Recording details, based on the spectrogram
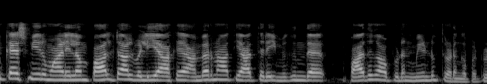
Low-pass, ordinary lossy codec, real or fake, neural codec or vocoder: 7.2 kHz; none; real; none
